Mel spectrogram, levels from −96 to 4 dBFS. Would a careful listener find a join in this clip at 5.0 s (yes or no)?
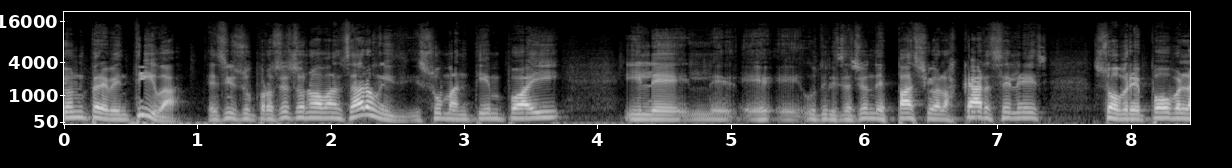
yes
